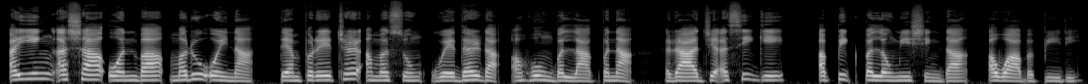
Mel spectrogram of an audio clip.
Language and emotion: Manipuri, neutral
